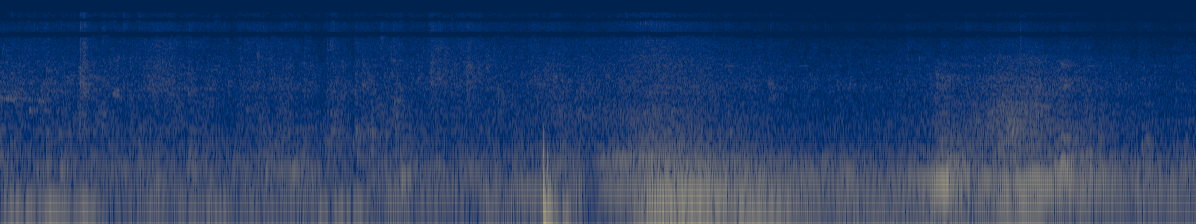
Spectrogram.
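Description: A vehicle engine running, rising to a louder low rumble for a couple of seconds after a single sharp knock about halfway through, then swelling again near the end, over steady workshop background noise.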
